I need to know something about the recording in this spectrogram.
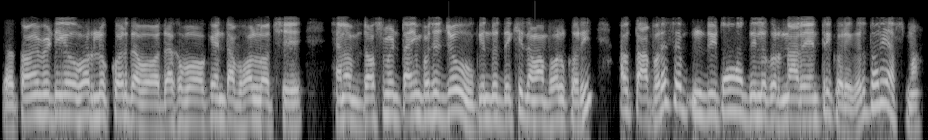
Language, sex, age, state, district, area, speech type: Odia, male, 30-45, Odisha, Nuapada, urban, conversation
